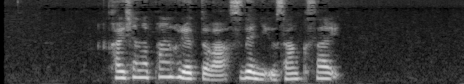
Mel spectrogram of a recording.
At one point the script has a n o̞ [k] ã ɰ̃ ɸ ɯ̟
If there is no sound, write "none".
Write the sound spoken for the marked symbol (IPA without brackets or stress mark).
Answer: p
